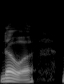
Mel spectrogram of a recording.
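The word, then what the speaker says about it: Noé: And then lastly from Christina, Noah, N-O-E, but pronounced Noah, means misty rain.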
